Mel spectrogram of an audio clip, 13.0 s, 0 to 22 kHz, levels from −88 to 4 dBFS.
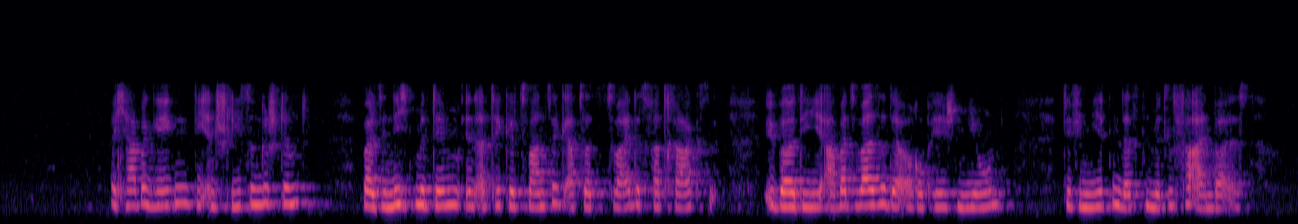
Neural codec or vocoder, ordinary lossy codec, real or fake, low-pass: none; none; real; 5.4 kHz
